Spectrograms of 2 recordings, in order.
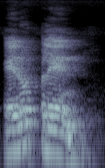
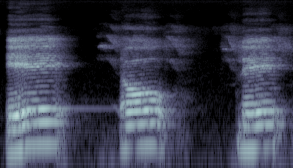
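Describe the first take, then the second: First: Said in the usual way. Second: "aeroplane" very slowly, each syllable drawn out and set apart. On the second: Shown as a demonstration. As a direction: stretch "aeroplane" into three long, separate beats. Teacher breaks word into syllables. ("Aeroplane" का हर हिस्सा खींचकर, अलग-अलग)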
